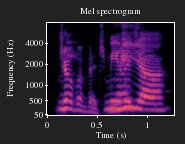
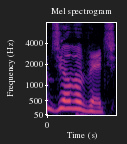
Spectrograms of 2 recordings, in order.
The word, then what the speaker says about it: Jovovich: Jovovich. Mila Jovovich. It's Mila Jovovich.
